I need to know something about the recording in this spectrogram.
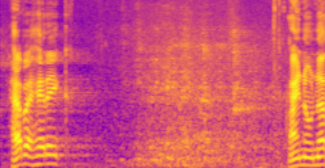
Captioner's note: laughter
